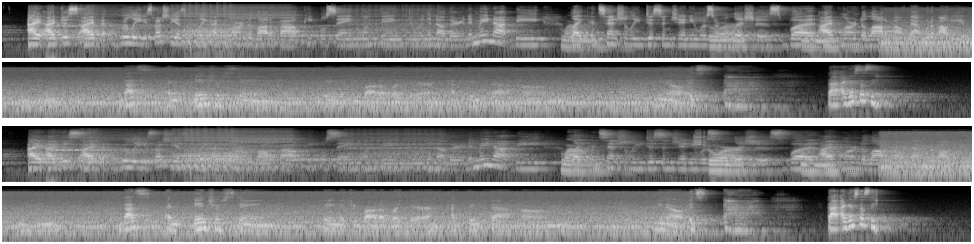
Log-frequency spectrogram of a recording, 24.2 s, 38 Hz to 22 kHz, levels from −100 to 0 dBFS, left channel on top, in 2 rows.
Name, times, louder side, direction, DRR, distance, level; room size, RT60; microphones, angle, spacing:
voice 1, 0.3-12.2, left 6 dB, 75° left, 10 dB, 0.8 m, -29 dB
sound 1, 0.6-6.2, equal, 25° left, 4.2 m, -36 dB
voice 2, 7.0-7.4 8.6-9.3 10.0-10.5 12.3-12.9 13.6-15.6 16.1-19.3 20.3-21.6 22.5-23.1, right 4 dB, 85° right, 11 dB, 0.8 m, -28 dB
sound 2, 11.0-20.8, right 1 dB, 30° right, 1.0 m, -30 dB
8.9 x 7.8 x 7.4 m, 1.4 s
head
